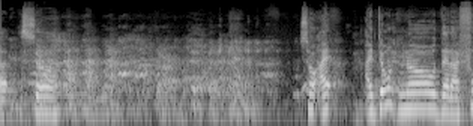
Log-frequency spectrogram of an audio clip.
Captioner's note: attendees laughing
